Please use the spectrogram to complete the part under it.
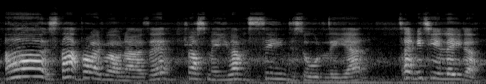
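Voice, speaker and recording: An actress playing a sardonic, streetwise ghost agent who stays unflappable, in a radio drama. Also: female voice, on the high side, big pitch swings, fast, bright, forceful tone, exaggerated voice. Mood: wry, defiant. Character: wry, unflappable female ghost of a French nun, paranormal agent. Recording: slightly distant, faint background noise and ambience.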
